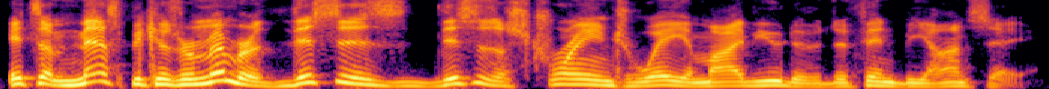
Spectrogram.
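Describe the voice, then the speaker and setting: A man's voice: fairly high pitch, expressive, normal speed, dry recording, clean studio sound. A man co-hosting a casual podcast discussion, talking skeptically and thinking aloud with frequent restarts. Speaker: podcast co-host.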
